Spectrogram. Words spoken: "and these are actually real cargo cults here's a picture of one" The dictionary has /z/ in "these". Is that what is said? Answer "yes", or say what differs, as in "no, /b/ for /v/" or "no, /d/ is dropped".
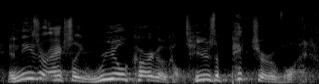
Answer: yes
